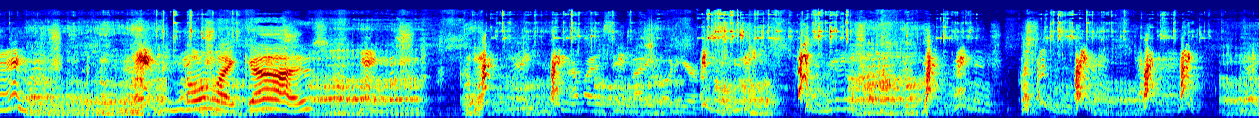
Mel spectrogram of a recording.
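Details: Miniature schnauzer Riley and lhasa apso Buddy in a long rope tug-of-war, Riley unwilling to share her toy; continuous gremlin-like growling with wavering, warbling pitch, interspersed with snorts and sharp bursts, alongside excited human chatter.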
